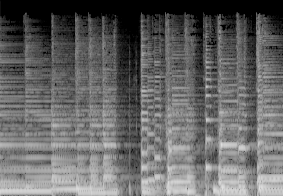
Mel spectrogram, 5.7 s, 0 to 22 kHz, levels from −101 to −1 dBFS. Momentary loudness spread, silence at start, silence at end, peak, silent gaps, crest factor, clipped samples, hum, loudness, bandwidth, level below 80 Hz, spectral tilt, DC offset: 5 LU; 0 s; 0 s; -2 dBFS; none; 18 dB; under 0.1%; none; -21 LUFS; 16.5 kHz; -30 dBFS; -6 dB/octave; under 0.1%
